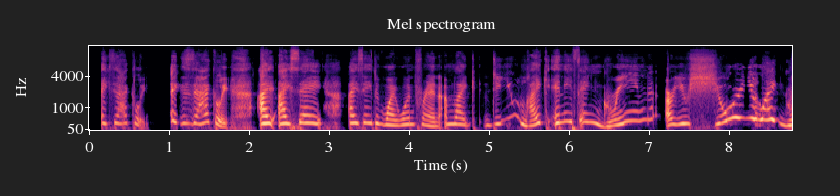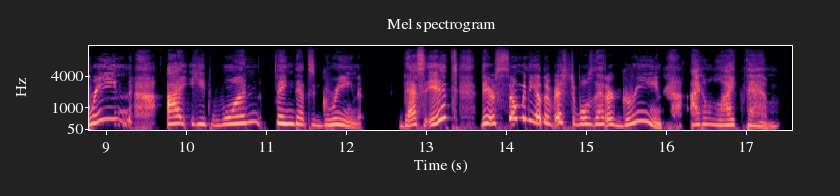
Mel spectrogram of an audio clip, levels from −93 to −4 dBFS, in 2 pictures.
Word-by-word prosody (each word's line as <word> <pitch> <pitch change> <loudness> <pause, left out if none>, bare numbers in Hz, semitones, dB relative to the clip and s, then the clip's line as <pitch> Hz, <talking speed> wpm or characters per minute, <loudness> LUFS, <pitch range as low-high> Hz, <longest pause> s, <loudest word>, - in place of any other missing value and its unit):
Exactly. 320 +1 -6 0.3
Exactly! 320 -1 -1 0.3
I 310 +1 +10
I 300 +2 +7
say 335 -1 +1 0.3
I 330 0 +4
say 335 0 -1
to 320 -1 -1
my 250 -4 +1
one 260 +3 -1
friend, 215 -9 -3
I'm 280 -2 0
like, 265 -4 -2 0.2
"Do 290 +5 -3
you 295 0 -11
like 275 +9 0
anything 370 - 0
green? 290 - -1 0.3
Are 245 - +5
you 300 +3 +2
sure 300 +2 0 0.2
you - - +6 0.2
like 295 - +3
green?" 430 - 0 0.6
"I 295 +1 +4
eat 275 -2 -3
one 300 - 0 0.2
thing 295 -3 +4
that's 255 -4 -4
green." 225 - -1 0.5
"That's - - 0
it? - - +2 0.3
There 295 -1 +5
are 285 - +2
so - - 0
many 450 -6 +2
other 300 +1 +4
vegetables 275 -1 +1
that 275 0 -2
are 255 - +3
green." 275 - -1 0.4
"I 235 +2 +1
don't 265 -1 -6
like 235 +1 -1
them.'" 190 -4 -5
290 Hz, 155 wpm, -24 LUFS, 250-330 Hz, 0.6 s, I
